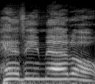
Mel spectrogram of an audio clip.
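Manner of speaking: high, drawn-out yelling from a crowd. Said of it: "two or three people would yell out".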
